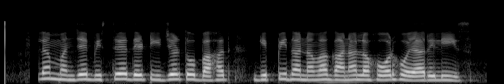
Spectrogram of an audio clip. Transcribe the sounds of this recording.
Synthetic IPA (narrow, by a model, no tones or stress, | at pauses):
fɪləm̤ːəɳd͡zebist̪ɾed̪eʈiːd͡ʑəɾt̪obaːɦət̪ | ɡipːid̪anəʋaɡaːñaləɦɔːɾɦojaɾiliːz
